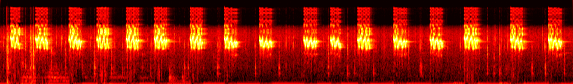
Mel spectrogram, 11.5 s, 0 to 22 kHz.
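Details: During feeding, a month-old budgerigar chick gives a long run of rasping begging squawks, each about half a second, repeated steadily near every 0.7 seconds, with brief low thumps early on.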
